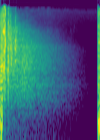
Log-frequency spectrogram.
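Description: A sharp, whip-like swish of a transition sound effect that dies away over about a second.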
